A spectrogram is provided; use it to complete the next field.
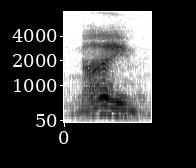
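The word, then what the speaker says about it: nein: means yes how do you say no n nine mm okay do you know how to spell that one NE i n yeah sometimes people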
